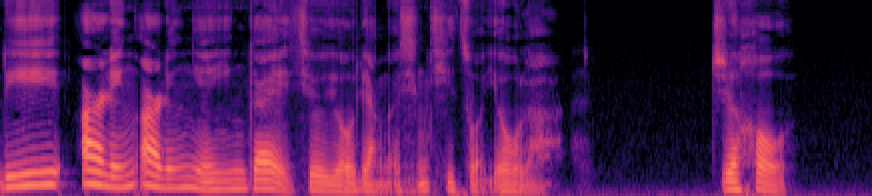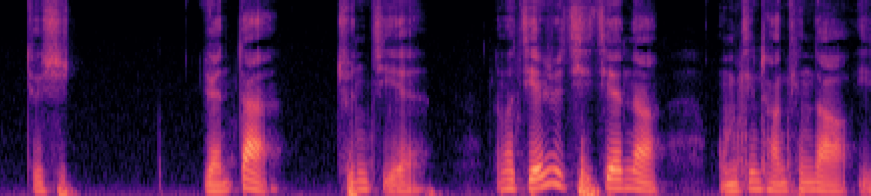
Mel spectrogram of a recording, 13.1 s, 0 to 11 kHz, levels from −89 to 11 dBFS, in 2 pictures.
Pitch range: 95-135 Hz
